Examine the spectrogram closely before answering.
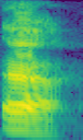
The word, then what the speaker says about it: heir: an honest man, an heir. It will be noticed that the words hour, honest, heir begin with a vowel sound, as the initial consonant h is not pronounced.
